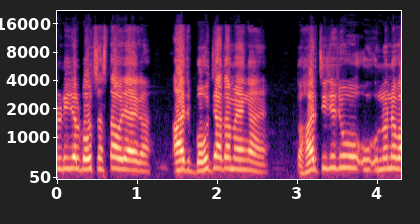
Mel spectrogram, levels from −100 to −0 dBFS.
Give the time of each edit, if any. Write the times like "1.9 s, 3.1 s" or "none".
none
